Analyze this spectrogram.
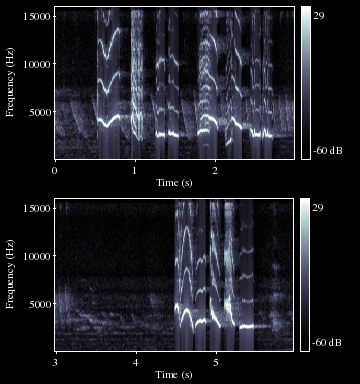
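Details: Oriental magpie-robin song played as a lure: two loud bursts of rich, varied whistles with steep looping sweeps and high squeaky notes, separated by about a second and a half of quiet.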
